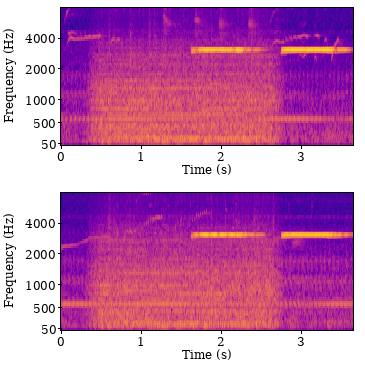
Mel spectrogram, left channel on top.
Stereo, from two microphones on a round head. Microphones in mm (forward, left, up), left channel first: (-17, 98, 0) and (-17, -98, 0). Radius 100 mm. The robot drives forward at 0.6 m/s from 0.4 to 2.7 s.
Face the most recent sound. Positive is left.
turn(degrees=25)  # may be behind; listen again after turning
